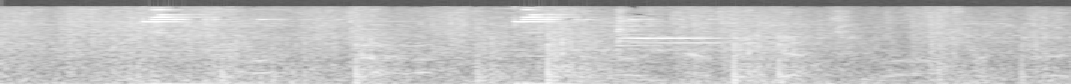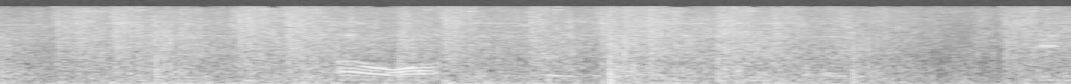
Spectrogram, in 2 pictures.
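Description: Gunshots and explosions boom in quick bursts.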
